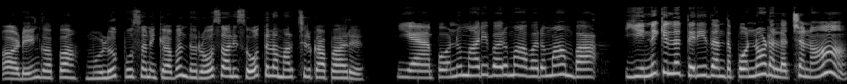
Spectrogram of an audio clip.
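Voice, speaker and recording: Cartoon: a nosy, mocking village gossip, very high and bright. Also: female voice, moderate pace, no room sound.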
